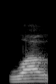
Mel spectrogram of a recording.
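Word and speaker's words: وَ: ওয়াও জবর ওয়া। ওয়াও জবর ওয়া। হ্যাঁ, এটা খেয়াল রাখতে হবে, আমরা ওয়া উচ্চারণ করেছিলাম দুই ঠোঁট গোল করে শুরু হবে, তাই না?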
